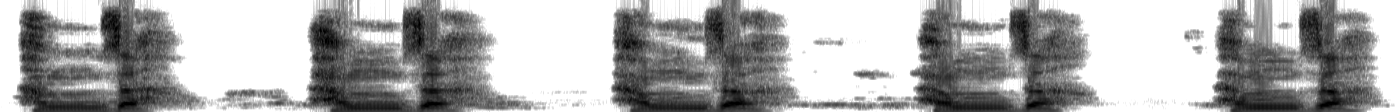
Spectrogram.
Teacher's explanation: হামজা উচ্চারণ করতে হবে গলার শুরু থেকে, আওয়াজটা ভিতর থেকে আসবে।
